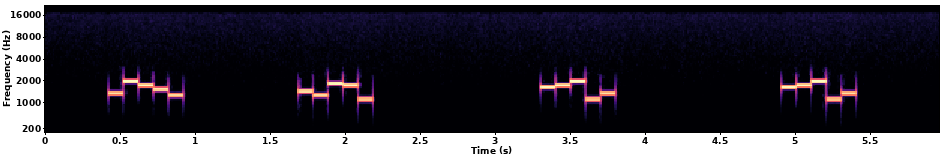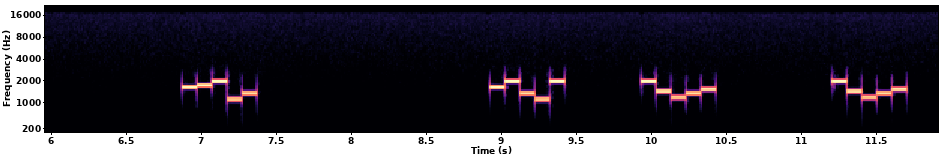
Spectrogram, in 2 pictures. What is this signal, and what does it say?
Five-tone selective call (CCIR), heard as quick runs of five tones, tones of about 100 ms. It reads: 40863 53981 78014 78014 78014 70410 05246 05246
